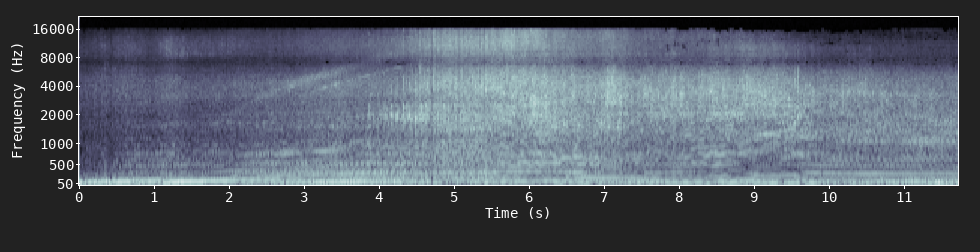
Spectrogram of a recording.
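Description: A race car engine revs up and roars away, rising in pitch through the gears.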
